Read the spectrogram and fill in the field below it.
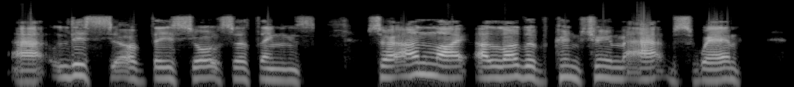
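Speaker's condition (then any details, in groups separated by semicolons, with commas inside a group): MND; voice may sound shaky from clonus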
